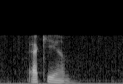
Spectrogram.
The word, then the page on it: Echium: ECH-ee-um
